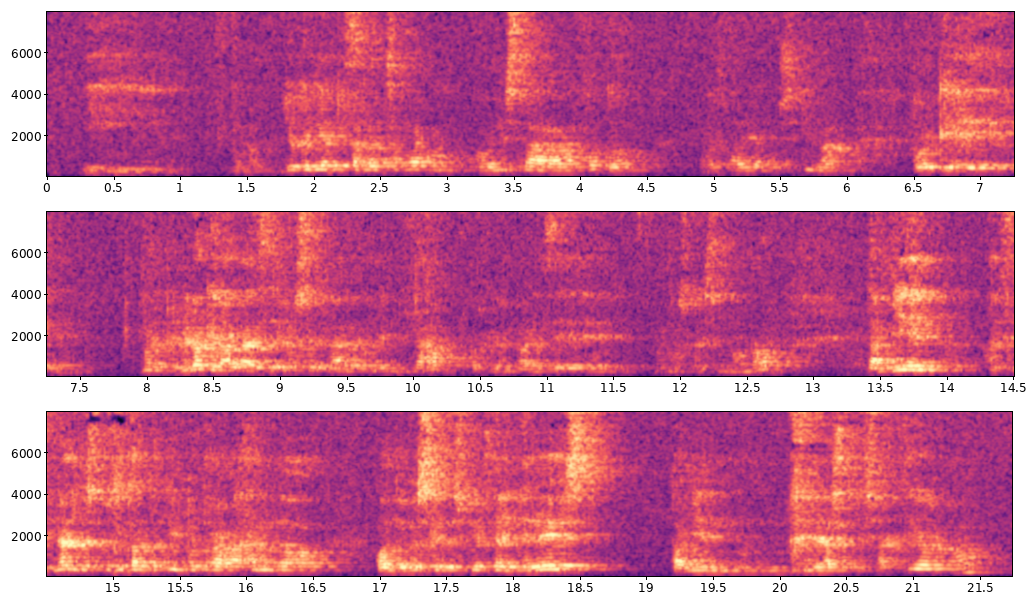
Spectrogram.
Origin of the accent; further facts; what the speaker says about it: Navarre, Spain; soy de Navarra, trabajo en Vitoria, pero vivo más en Navarra que en Vitoria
